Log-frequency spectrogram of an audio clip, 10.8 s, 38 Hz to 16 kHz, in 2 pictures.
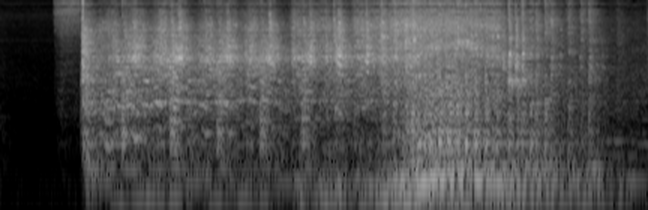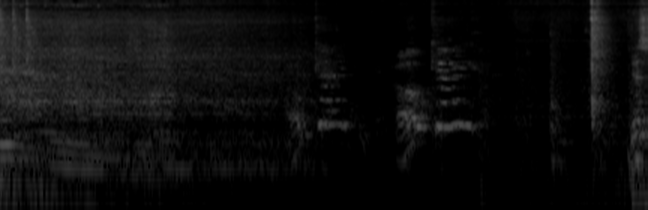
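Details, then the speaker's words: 1967 Ford Mustang V8 abandoned 20 years, start attempt with manual choke off: cranks, catches and roars briefly, then fades and dies, won't settle; unclear whether air or fuel is the cause. "but it's not going to settle is it it's not going just no I don't think it will"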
